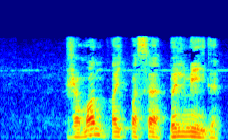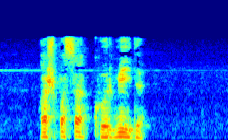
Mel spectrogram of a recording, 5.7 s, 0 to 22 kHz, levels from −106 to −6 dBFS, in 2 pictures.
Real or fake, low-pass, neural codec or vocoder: real; 7.2 kHz; none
